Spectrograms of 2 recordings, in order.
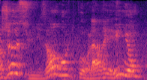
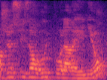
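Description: First: Slow "Je suis en route pour la réunion", JE stressed, falling at the end; altered intonation. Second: Said in the usual way. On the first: Shown as a demonstration. Researcher mimicking a computer-generated variation, slow with stress on "Je" and a final fall. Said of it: "il va nous faire". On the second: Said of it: "plutôt qu'avoir".

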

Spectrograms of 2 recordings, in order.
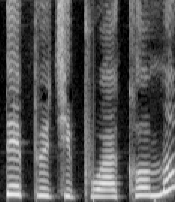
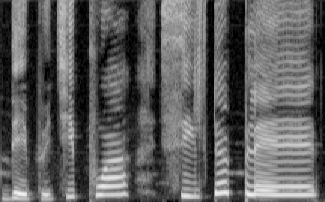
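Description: First: Higher, pointed question with rising end; prompting question. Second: Put-on slow, high, drawn-out childlike politeness; polite pleading. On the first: Canteen lady prompting a child for manners, pointed question. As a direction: fish for the missing polite word. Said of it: "demande une dame qui s'appelle Caroline". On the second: Child asking the canteen lady for peas, drawn-out polite plea. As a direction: stretch out the magic word sweetly high. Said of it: "il faut dire le mot magique". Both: A narrator's reading.

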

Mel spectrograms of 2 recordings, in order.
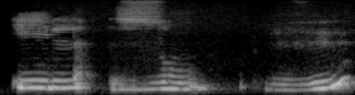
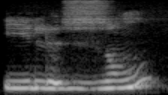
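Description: First: Said in the usual way. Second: Ils ont with a linking z sound; liaison on ils ont. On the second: Shown as a demonstration. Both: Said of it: "je fais la liaison".

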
